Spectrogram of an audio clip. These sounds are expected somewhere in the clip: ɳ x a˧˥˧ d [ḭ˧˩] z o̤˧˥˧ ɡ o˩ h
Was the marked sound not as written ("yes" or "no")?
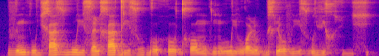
yes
